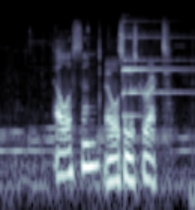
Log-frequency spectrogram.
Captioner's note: buzzer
